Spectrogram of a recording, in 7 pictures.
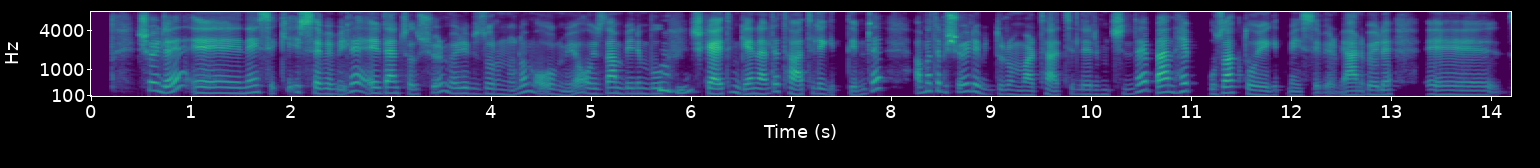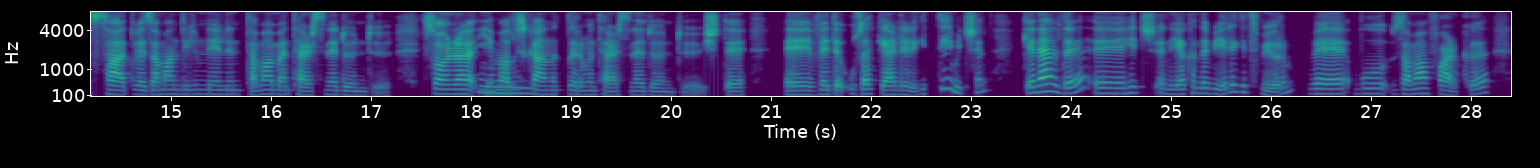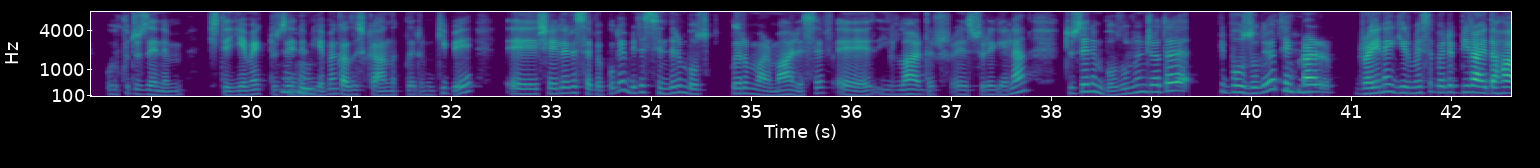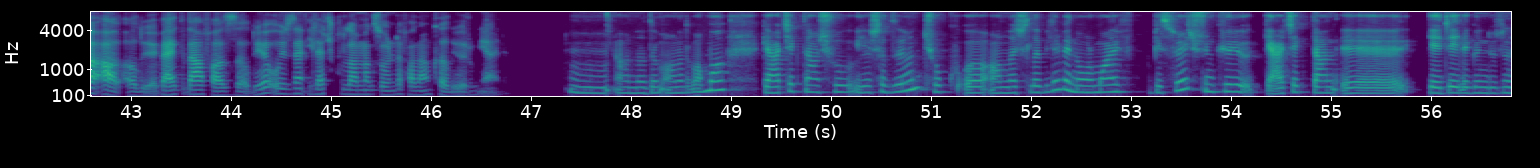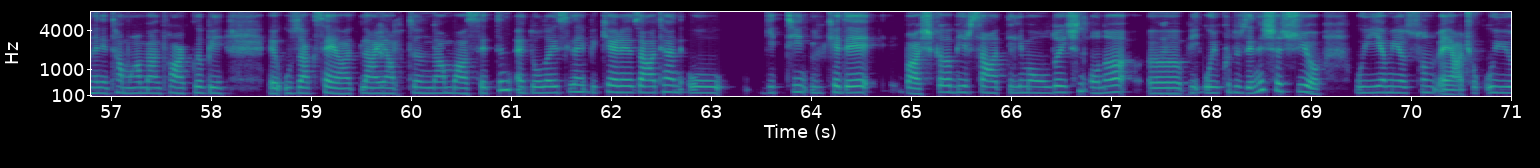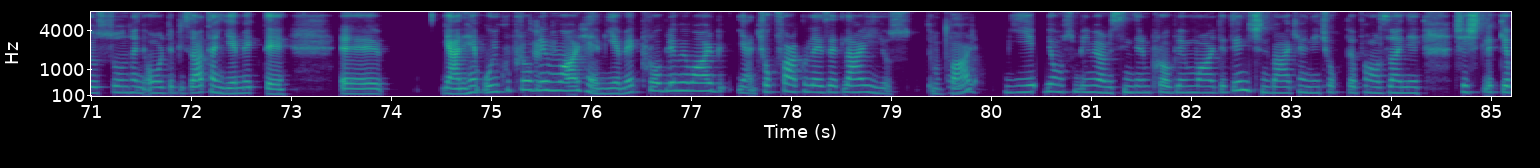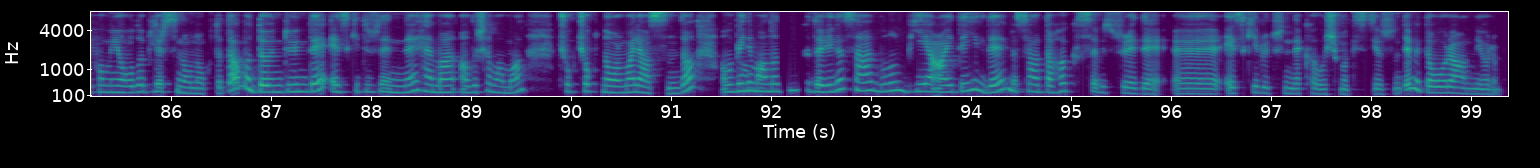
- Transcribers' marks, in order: tapping; other background noise
- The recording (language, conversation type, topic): Turkish, advice, Tatillerde veya seyahatlerde rutinlerini korumakta neden zorlanıyorsun?
- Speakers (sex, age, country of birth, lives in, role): female, 40-44, Turkey, Malta, advisor; female, 40-44, Turkey, Portugal, user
